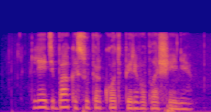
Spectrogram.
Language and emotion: Russian, neutral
